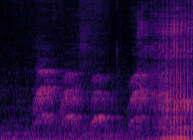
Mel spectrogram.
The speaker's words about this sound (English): And my dogs are barking.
